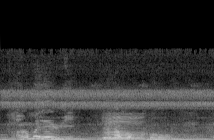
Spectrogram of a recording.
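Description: Crickets trilling steadily in a high, unbroken whine behind the scene, with a man's voice murmuring quietly twice in between.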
